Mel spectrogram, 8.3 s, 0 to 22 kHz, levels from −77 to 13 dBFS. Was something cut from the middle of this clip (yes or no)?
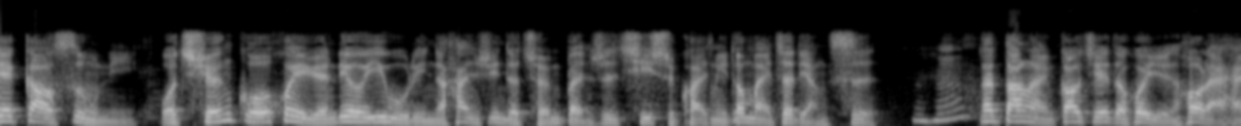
yes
